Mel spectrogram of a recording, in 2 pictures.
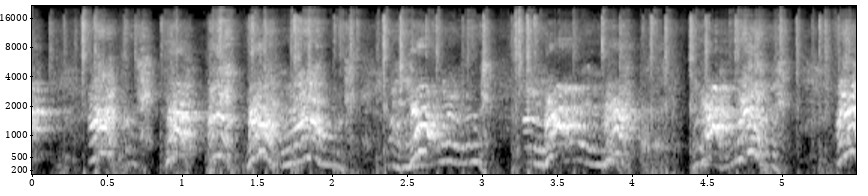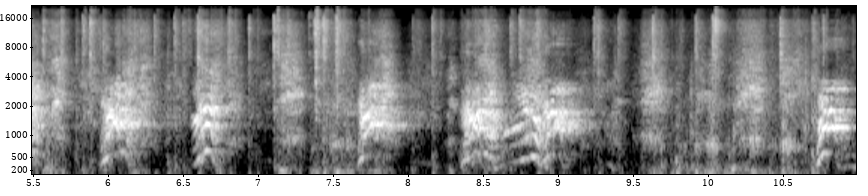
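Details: Continuous barking by a Pomeranian called Sam: shrill yaps fired in rapid clusters, each with a rising-falling pitch, packed closely for the whole stretch with brief pauses between bursts.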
